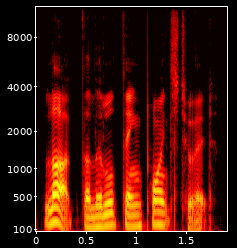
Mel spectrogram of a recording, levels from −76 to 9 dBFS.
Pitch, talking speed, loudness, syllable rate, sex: 130 Hz, 220 wpm, -20 LUFS, 4.9 syllables/s, male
